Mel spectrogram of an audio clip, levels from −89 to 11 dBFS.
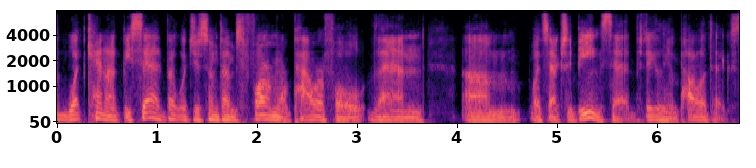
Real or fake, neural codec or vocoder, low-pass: fake; codec, 16 kHz, 4 kbps, FreqCodec, smaller model; 7.2 kHz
